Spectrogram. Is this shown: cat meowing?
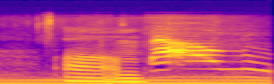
yes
